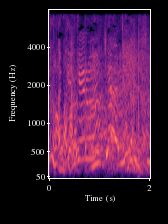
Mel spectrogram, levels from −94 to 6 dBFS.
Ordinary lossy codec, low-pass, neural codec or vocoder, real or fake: none; 7.2 kHz; none; real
